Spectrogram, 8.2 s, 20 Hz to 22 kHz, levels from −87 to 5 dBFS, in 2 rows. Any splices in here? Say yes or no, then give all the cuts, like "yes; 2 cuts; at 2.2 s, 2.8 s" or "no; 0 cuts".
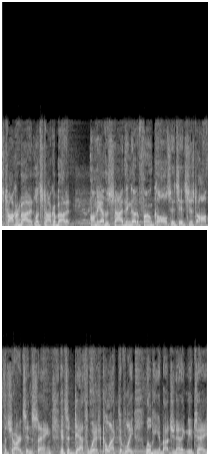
no; 0 cuts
